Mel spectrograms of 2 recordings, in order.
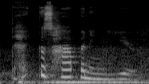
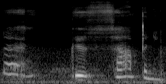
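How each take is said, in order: First: Said in the usual way. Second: High, bewildered ask; startled question. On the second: Real, not acted. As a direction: ask it still thrown by the noise. Startled by dogs barking outside.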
